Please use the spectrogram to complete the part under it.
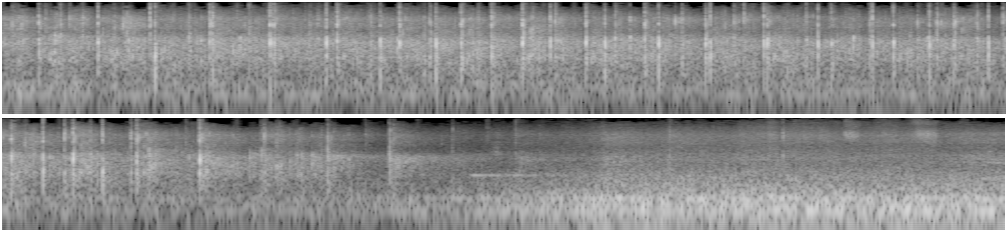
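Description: Crowd claps steadily at a Walmart store grand reopening, a dense, lively round of applause for seven seconds before fading into murmuring room noise.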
